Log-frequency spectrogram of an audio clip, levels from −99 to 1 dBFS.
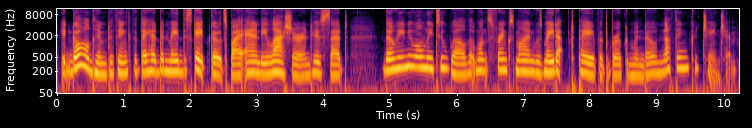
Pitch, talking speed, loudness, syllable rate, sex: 195 Hz, 235 wpm, -18 LUFS, 5.2 syllables/s, female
